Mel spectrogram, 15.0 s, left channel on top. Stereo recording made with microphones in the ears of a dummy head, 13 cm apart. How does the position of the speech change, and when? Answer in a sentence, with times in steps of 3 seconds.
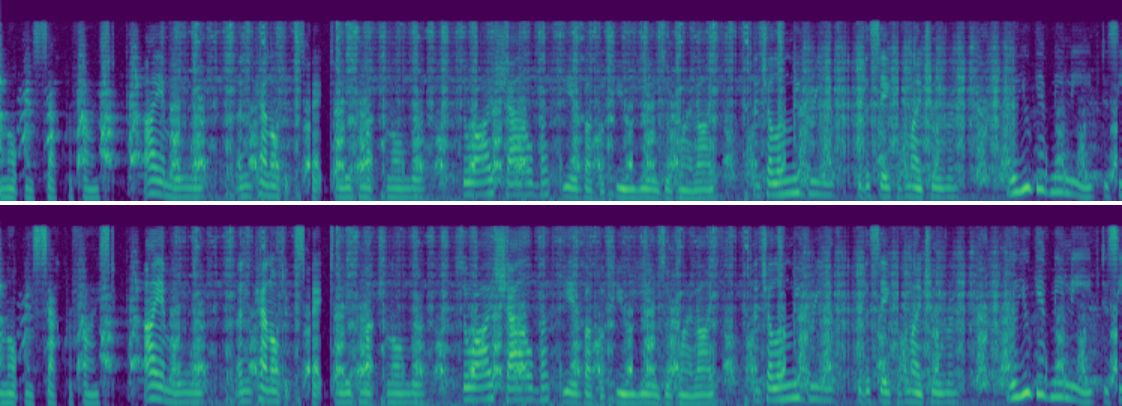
In this clip you hear the speech on the right from 0 s, in the centre from 9 s and on the right from 12 s.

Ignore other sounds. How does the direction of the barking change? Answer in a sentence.
In this clip you hear the barking go from the left side to the right.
